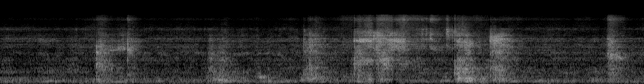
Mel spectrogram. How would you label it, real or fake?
fake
